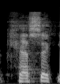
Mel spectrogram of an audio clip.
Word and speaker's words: Keswick: In each of these perspectives, by the way, this name here, Keswick, is not a person. It's a place in England, the Keswick movement. And you know it's English because they don't pronounce their W.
